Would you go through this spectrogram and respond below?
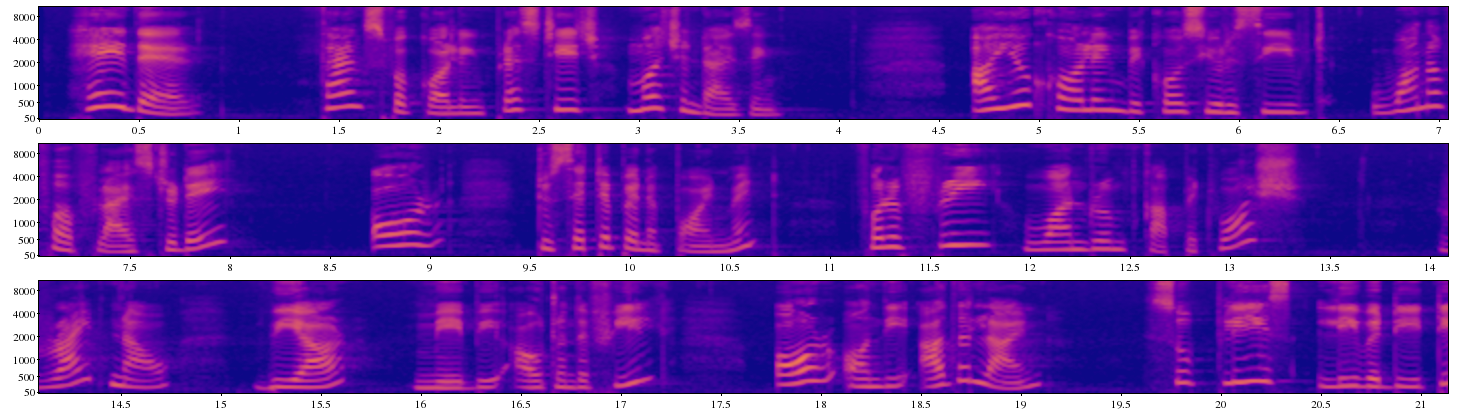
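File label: Indian English, female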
